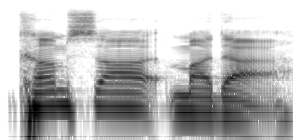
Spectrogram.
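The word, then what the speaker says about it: 감사합니다: Korean lesson thank you in Korea is pronounced kamsa Mada okay yo I know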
